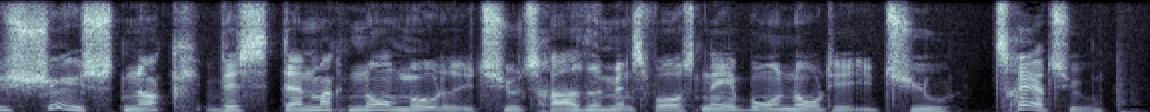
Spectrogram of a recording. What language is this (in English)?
Danish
